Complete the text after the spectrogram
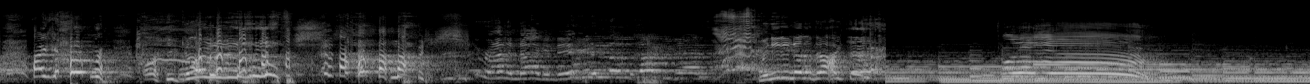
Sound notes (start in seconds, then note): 0.1 laughs again; 7.1 screams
